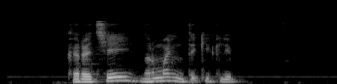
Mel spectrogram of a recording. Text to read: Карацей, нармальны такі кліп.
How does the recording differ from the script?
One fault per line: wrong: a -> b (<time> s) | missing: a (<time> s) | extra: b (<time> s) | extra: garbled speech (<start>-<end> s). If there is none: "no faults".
no faults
